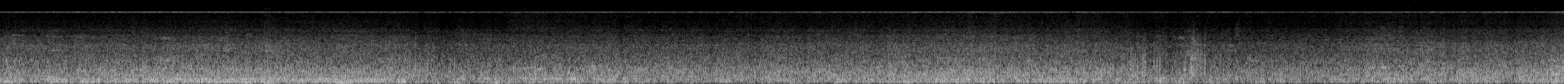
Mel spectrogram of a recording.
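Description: Passenger train coach rolling slowly out of a station: a steady rumble from the running gear, heard through an open barred window inside the coach.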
